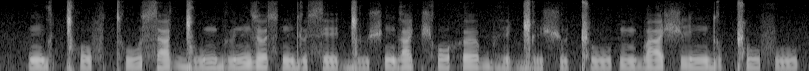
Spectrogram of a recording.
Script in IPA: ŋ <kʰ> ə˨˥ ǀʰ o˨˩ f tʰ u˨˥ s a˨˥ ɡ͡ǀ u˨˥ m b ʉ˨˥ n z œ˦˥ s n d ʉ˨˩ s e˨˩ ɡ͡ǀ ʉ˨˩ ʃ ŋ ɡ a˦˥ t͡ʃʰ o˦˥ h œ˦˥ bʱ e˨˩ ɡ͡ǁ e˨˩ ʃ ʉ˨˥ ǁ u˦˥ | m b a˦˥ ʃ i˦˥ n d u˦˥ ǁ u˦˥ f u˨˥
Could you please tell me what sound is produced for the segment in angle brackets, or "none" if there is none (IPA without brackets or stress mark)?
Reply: ɡ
